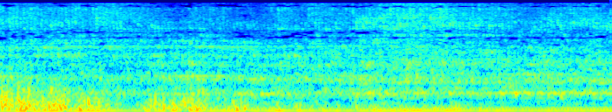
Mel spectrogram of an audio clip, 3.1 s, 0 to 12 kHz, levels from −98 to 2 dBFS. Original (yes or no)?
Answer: yes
